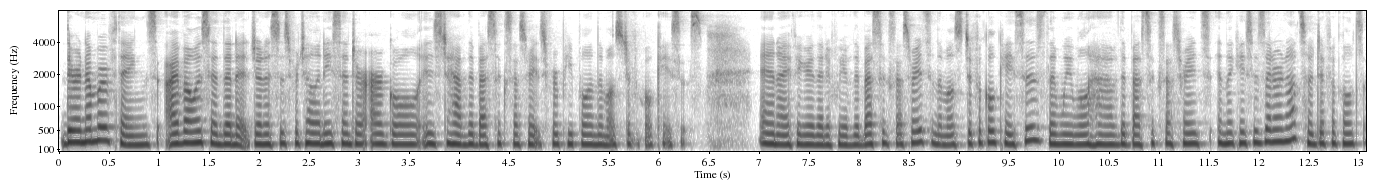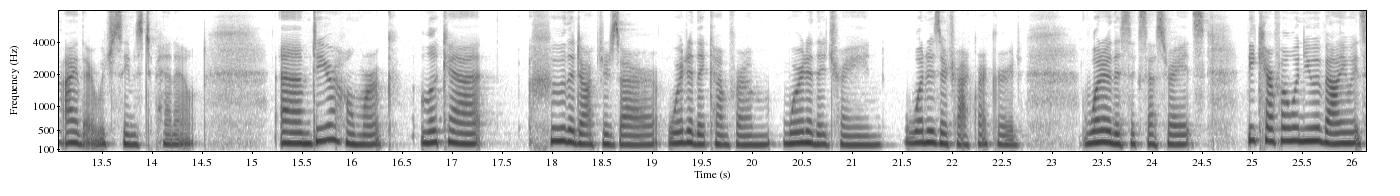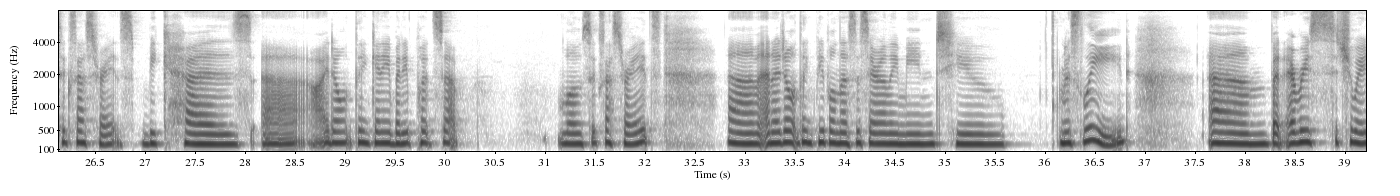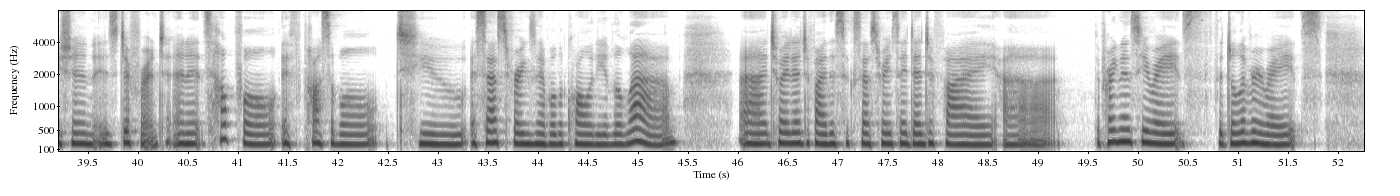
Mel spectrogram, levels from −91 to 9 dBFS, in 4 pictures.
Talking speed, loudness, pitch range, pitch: 185 wpm, -23 LUFS, 205-230 Hz, 215 Hz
